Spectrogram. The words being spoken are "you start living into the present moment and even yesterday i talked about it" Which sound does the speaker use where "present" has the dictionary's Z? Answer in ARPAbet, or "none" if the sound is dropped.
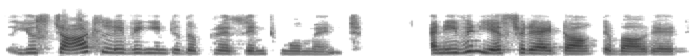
Z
